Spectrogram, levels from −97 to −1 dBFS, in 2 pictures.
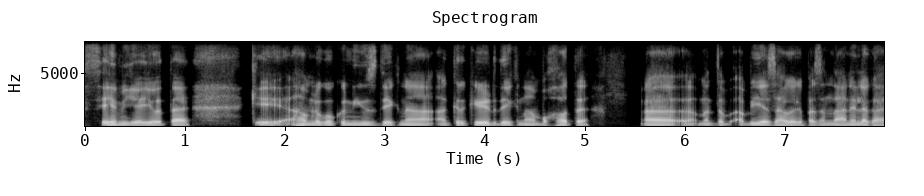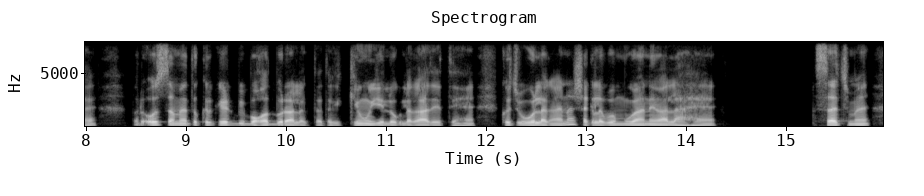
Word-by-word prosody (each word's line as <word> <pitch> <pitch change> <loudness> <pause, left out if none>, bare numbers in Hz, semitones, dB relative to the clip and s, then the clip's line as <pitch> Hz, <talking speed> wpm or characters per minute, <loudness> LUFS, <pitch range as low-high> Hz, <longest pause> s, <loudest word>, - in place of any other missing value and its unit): Same 140 -1 +2
यही 125 -2 +1
होता 115 -1 +2
है 120 +3 +1 0.6
कि - - +2 0.3
हम 115 +1 0
लोगों 120 0 +1
को 130 - -3
न्यूज़ 115 -1 -3
देखना 110 -1 -1
अ, 105 - -4
क्रिकेट 120 0 +2
देखना 105 0 -3
बहुत 115 +2 -2
अ - - +2 0.6
अ, 105 -1 +2
मतलब - - -5
अभी 110 -1 0
ऐसा 105 0 -1
हो 100 - +1
गया 105 - +2
कि 105 - -1
पसंद 100 0 -4
आने 100 +3 -1
लगा 100 -2 0
है। 120 +5 -4 0.4
पर - - -9
उस 145 0 +4
समय 145 -3 +3
तो 140 - -2
क्रिकेट 135 +1 +1
भी - - -1
बहुत 110 -1 +3
बुरा 105 -1 +4
लगता 95 -2 -5
था 100 - -8
कि 100 - -9
क्यों 135 -1 +1
ये 105 -2 +1
लोग 95 -1 -2
लगा 95 0 +3
देते 95 +1 -5
हैं? 95 0 -7 0.3
कुछ 125 -1 -2
वो 115 +1 +3
लगा 105 -4 +2
है 110 - 0
ना 180 - -1
शाका 130 -8 -2
लाका 115 0 +2
बूम 120 0 -1
बूम 115 -1 +3
आने 110 0 +1
वाला 105 0 +1
है। 105 0 -5 1.0
सच 130 -2 +5
में 110 0 0
अ, - - -8
110 Hz, 220 wpm, -24 LUFS, 105-120 Hz, 1.0 s, सच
